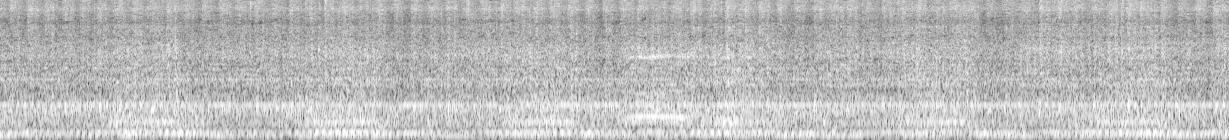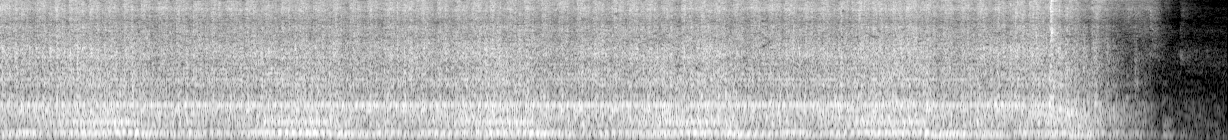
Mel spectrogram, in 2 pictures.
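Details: New Ridgid oscillating belt/spindle sander, first run out of the box while the owner adjusts the belt tracking knob: steady, even motor hum, smooth belt run, no rubbing or knocking until wind-down; normal running.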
